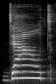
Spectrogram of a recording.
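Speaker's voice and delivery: "doubt" with silent B, dawt; "doubt" said dawt, no B sound. Shown as a demonstration. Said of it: "mas o B não é pronunciado". ("doubt" sem o B, dawt)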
